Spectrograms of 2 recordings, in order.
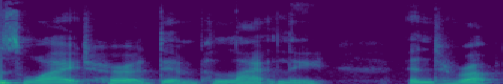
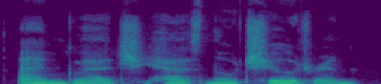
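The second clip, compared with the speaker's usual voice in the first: solemn; 4 semitones higher, 3 dB louder than usual. Acted. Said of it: "said Anne solemnly".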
